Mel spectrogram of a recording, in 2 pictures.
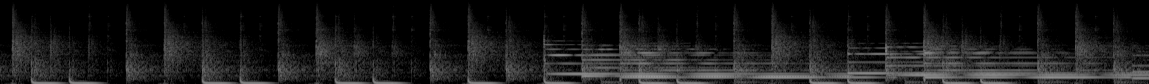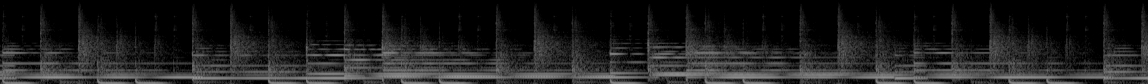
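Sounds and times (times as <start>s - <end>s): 
percussion: 0.0s - 22.9s
Rhodes electric piano: 5.5s - 22.9s.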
